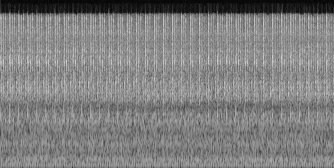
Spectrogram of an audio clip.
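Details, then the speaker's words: Freshly rebuilt turbocharged engine on first start, idling with the hood closed: a loud, clattery idle with a fast steady pulse over a deep drone and some lifter tick; too noisy for a rebuild, cause unknown, owner hopes it just needs to break in. "You see what it sounds like with the hood closed. Maybe it's quieter. No, it's not much quieter. Maybe she just needs to break in."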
